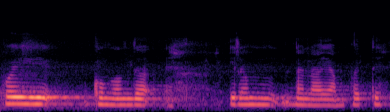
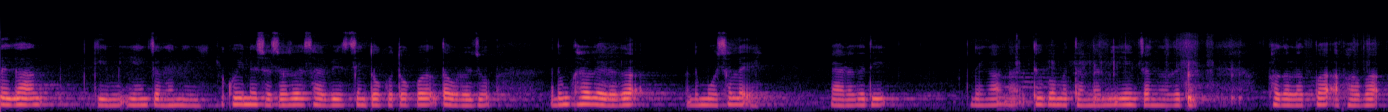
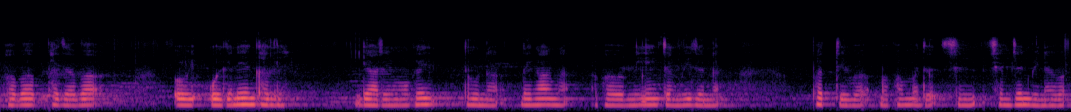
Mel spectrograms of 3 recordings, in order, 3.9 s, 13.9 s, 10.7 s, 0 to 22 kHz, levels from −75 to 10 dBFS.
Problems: constant background noise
